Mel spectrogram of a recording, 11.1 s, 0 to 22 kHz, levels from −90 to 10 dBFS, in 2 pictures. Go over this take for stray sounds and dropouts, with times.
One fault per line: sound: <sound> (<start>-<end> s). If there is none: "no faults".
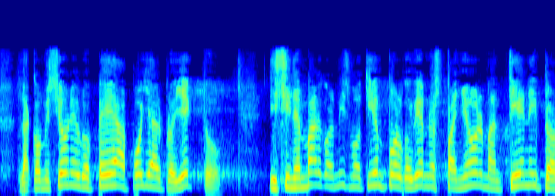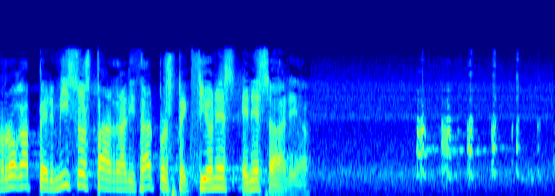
sound: laugh (9.7-11.0 s)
